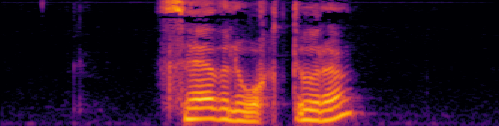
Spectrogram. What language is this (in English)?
Kabyle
